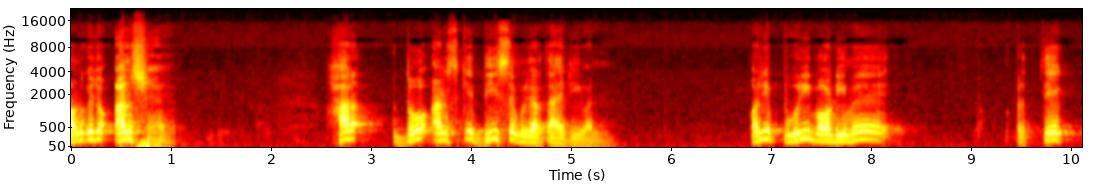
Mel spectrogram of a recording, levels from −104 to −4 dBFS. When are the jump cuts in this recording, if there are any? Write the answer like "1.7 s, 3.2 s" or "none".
none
